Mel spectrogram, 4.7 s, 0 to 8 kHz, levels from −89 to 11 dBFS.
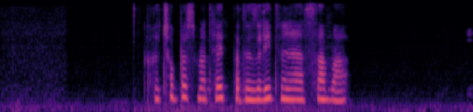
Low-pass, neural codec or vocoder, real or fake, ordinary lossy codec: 7.2 kHz; codec, 24 kHz, 0.9 kbps, WavTokenizer, medium music audio release; fake; Opus, 64 kbps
